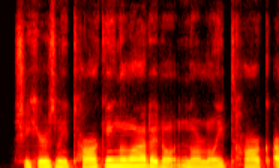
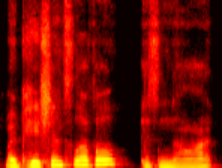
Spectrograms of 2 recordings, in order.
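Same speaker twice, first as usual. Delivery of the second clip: ordinary delivery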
